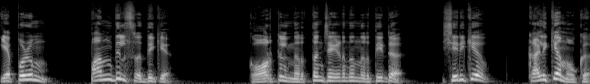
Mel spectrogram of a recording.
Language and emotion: Malayalam, angry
